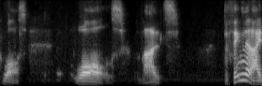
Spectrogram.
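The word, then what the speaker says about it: Walz: yes Waltz listen walls we got to call them walls that's how it's pronounced walls although in German you'd say VZ the Z is a is pronounced like a t vaultz hello Tim vultz will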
